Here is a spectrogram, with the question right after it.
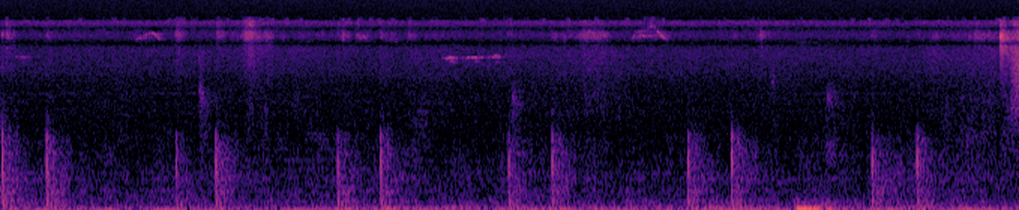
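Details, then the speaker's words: Comparative lung percussion, finger on finger over the infrascapular region of the back: paired soft hollow taps over low room hum, a clear resonant lung note, normal. "infrascapular region as we see everywhere is clear l sound"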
